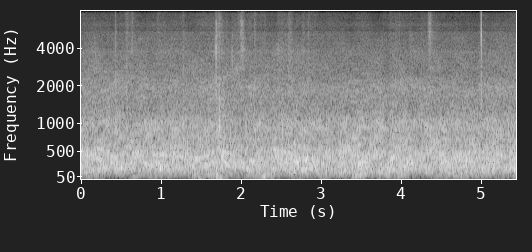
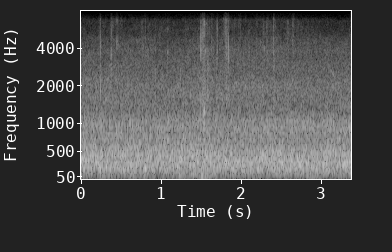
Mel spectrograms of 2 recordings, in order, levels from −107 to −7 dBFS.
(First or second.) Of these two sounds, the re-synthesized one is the first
